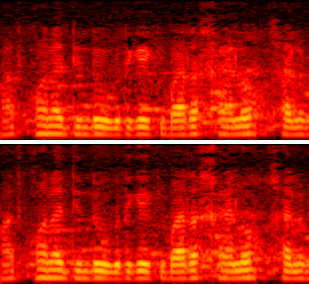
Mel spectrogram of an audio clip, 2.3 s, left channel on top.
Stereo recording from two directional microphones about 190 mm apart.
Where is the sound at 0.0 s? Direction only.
15° right (ahead or behind).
